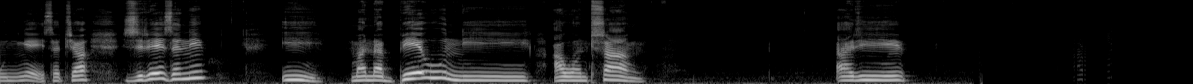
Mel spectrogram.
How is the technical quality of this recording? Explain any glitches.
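The speech has one clear fault, in its closing seconds. From 9.74 s to the end at 11.93 s there is truncation distortion on the fade-out. The fade stage drops low bits without dither, which fits an 8-bit word. From 9.92 s the fading level falls to a few coarse square steps. It sounds gritty.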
